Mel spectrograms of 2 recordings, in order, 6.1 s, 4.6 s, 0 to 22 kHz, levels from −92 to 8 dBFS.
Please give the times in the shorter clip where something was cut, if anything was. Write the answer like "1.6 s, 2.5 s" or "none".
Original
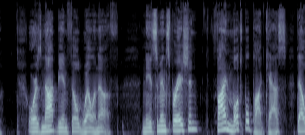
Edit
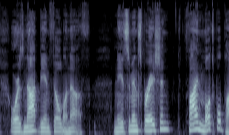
1.3 s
